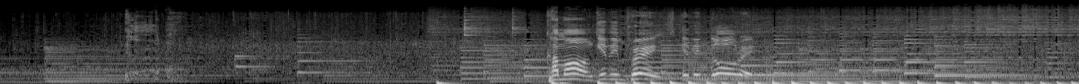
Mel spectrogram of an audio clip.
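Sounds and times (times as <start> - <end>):
audience clapping: 0.0 - 10.7
speech: 5.5 - 7.8.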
